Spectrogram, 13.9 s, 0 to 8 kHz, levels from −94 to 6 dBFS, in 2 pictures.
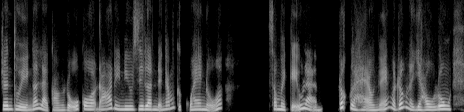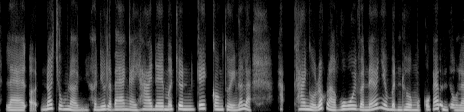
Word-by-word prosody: trên 240 -1 +4
thuyền 205 -4 +1
á 260 - +2
là 255 - +1
còn 170 0 -5
rủ 235 - +1
cô 230 -3 +2
đó 250 +7 -2
đi 260 -5 -1
New 225 0 +2
Zealand 225 -1 +2
để - - -1
ngắm 250 +7 -2
cực - - -8
quang 215 +1 -1
nữa. 220 - -1 0.7
Xong 240 -2 -1
rồi, 215 - +3
kiểu 255 - +1
là, 275 -8 +2 0.4
rất 340 -2 +2
là 260 - +3
hào 185 -2 0
nhoáng 265 - -1
và 250 - 0
rất 305 +5 +3
là - - -1
giàu 195 0 0
luôn, 240 +3 +5 0.3
là, 175 -1 +1
ờ - - -3
nói 250 +7 +1
chung 240 -5 -2
là 180 -5 0 0.2
hình 195 - -2
như 220 - +3
là 215 -2 -1
3 215 +2 0
ngày 200 -4 -2
2 220 +4 -1
đêm 220 -1 +2
ở - - +3
trên 220 -3 +2
cái 270 +5 +1
con 225 -2 0
thuyền 190 -6 -1
đó 240 - 0
là 255 - 0 0.4
h - - -10 0.2
hai 235 0 -2
người 200 -5 +2
rất - - +2
là 185 - +1
vui 235 +7 +2
và 195 -4 +1
nếu 205 +9 +1
như 285 -6 -1
bình 185 -3 -1
thường 185 -1 0
một 165 - -3
cô - - -2
gái 265 - +2
bình 200 - -1
thường 180 -2 -3
là 165 -1 -1
220 Hz, 280 wpm, -24 LUFS, 190-245 Hz, 0.7 s, luôn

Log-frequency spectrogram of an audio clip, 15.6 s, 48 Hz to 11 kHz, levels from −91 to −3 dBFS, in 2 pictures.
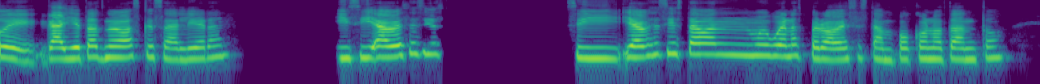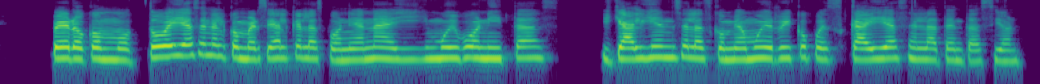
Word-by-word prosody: de 245 -6 +1
galletas 255 +2 +2
nuevas 275 +1 +1
que 275 - -5
salieran. 255 +4 -4 0.8
Y 260 0 -2
sí, 265 0 -2
a 275 0 +7
veces 310 +5 +1
sí 345 -1 -5
es 330 - -10 0.9
Sí, 255 -2 -3
y 285 - 0
a 275 - +6
veces 315 +4 -4
sí 350 - -3
estaban 330 -2 0
muy 310 0 -1
buenas, 300 0 0
pero 250 -4 -1
a - - +2
veces 250 +2 -3
tampoco 245 0 -4
no 245 -1 -2
tanto. 250 +2 -4 0.6
Pero 255 -1 +6
como 240 -3 0
tú 270 +6 +3
veías 300 +3 +6
en 320 - 0
el 295 -1 -2
comercial 255 0 +1
que 275 +1 -2
las 255 -1 -2
ponían 235 +1 -1
ahí 245 -1 -1
muy 260 +1 +2
bonitas, 265 0 -1 0.3
y 245 - -9
que 255 - +4
alguien 270 +2 +2
se 275 0 -1
las 255 -1 -1
comía 240 0 0
muy 260 +1 +2
rico, 260 +2 -3
pues, 245 -2 -5
caías 250 +2 +1
en 245 -1 -3
la 235 - -2
tentación. 215 -1 -7
255 Hz, 195 wpm, -23 LUFS, 245-275 Hz, 0.9 s, a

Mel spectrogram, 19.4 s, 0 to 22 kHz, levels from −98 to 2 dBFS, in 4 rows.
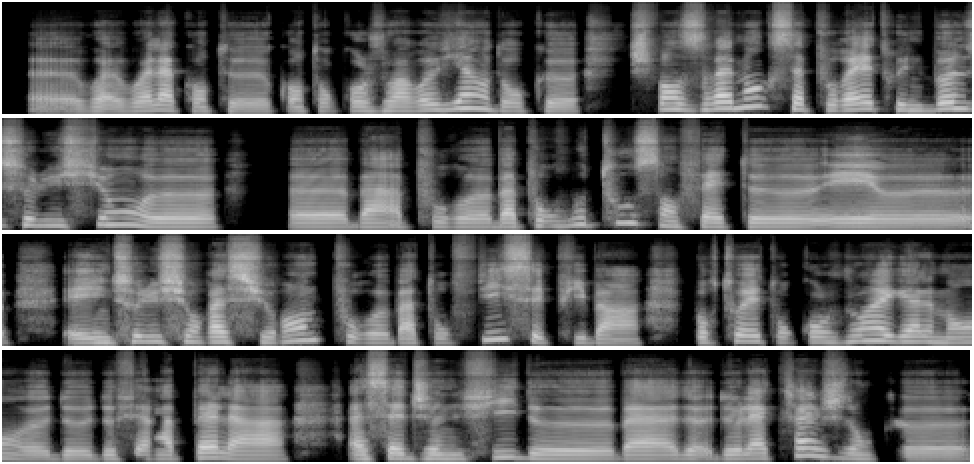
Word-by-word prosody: heu, - - -7
voi 120 - -3
voilà, 165 +5 +1
quand, 140 -2 -9
heu, 130 -1 -6
quand 135 +3 -6
ton 140 -1 -10
conjoint 155 +2 -3
revient, 185 +8 -1
donc 145 -2 -8
heu, 130 -1 -3 0.3
je - - +3
pense 200 -3 +2
vraiment 230 +8 +3
que - - +2
ça 200 - +5
pourrait 185 +2 +2
être 210 -3 -1
une 165 -2 -5
bonne 220 +4 +1
solution, 215 -1 0
heu 150 -1 -1 0.4
heu, 140 0 0
ben, 145 -1 -1
pour, 150 -2 -7
heu, 140 - -3
ben, 150 +1 +1
pour 180 0 -8
vous 230 +3 -7
tous, 275 -5 +2
en 175 - -3
fait, 155 -1 -3
heu, 145 -2 -1
et 145 +1 +4
heu, 135 -1 -4 0.3
et 155 +1 +2
une 165 0 -2
solution 190 -1 +6
rassurante 180 +6 +6
pour, 155 -4 -7
heu, - - -5
bah, - - 0
ton 155 - -12
fils 265 - +3
et - - +2
puis, 160 0 -5
ben, 130 -2 -1 0.3
pour 170 -3 -6
toi 205 -2 +1
et 200 - +1
ton 170 -1 -11
conjoint 180 +6 -4
également, 175 -6 0
heu, 135 0 -4
de 135 +1 -5
de 145 +2 -6
faire 155 +2 -4
appel 180 +5 +1
à 135 -1 +1 0.3
à 155 - 0
cette 165 +1 +5
jeune 155 -2 +2
fille 205 +4 0
de, 145 -3 -2
bah, 140 0 +2
de 145 - -3
de 150 - -5
la 165 +2 +4
crèche, 245 +2 +1
donc 150 -3 -8
heu 130 0 -5
155 Hz, 220 wpm, -24 LUFS, 140-190 Hz, 0.4 s, solution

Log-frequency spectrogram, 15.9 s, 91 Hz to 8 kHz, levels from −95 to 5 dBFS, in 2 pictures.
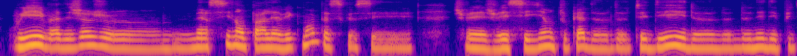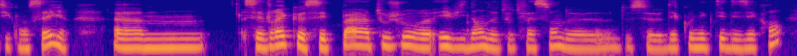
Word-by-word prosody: Oui, 215 +4 +9
bah, 180 -2 +2
déjà, 190 +5 +2
je 205 -3 +1
m 165 -1 -3 0.2
merci 190 +5 0
d'en 210 -2 +6
parler 185 -1 +3
avec 180 +1 -1
moi 250 +6 0
parce 180 -7 -3
que - - -7
c'est 175 0 -8 0.4
je - - -10
vais 175 -1 +4
je 160 0 -4
vais 170 - +5
essayer, 170 +2 0
en 205 -1 +1
tout 180 -1 -10
cas, 195 +1 +4
de 165 -2 -4
de 170 +1 -6
t'aider 180 +1 -1 0.2
et 195 - +4
de 175 -1 -1
de 170 0 -5
donner 180 +1 -1
des 175 -1 -2
petits 185 +2 -10
conseils, 180 +5 0 0.5
hem, 180 +1 0 0.4
c'est 190 - 0
vrai 215 +5 +5
que 210 -4 +4
c'est 175 0 -1
pas 200 -1 +4
toujours 200 -1 0
évident 190 0 +1
de 175 -2 -1
toute 170 0 -13
façon 175 +4 -3
de 170 -2 -4
de 180 0 -13
se 175 -1 -7
déconnecter 175 +3 -3
des 175 0 -4
écrans 225 - -3
180 Hz, 180 wpm, -23 LUFS, 170-190 Hz, 0.5 s, Oui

